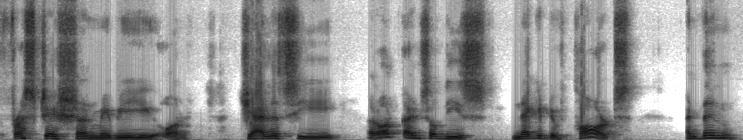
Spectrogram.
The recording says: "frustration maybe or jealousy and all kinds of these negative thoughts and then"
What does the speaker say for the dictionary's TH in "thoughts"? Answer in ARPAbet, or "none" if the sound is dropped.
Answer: T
